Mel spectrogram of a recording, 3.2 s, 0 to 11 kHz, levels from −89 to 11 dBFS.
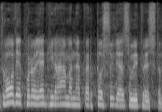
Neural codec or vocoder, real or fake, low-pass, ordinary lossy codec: codec, 24 kHz, 0.9 kbps, WavTokenizer, medium music audio release; fake; 9.9 kHz; AAC, 48 kbps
